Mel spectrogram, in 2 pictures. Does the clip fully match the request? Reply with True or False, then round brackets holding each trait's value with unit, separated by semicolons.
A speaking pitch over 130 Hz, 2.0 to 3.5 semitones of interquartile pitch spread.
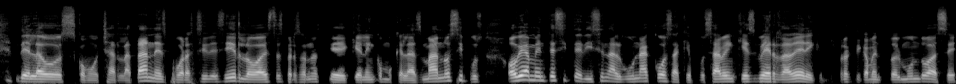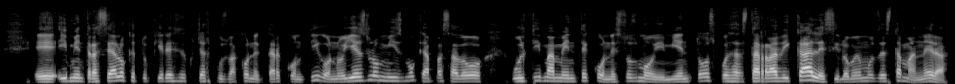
False (140 Hz; 3.9 semitones)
